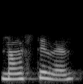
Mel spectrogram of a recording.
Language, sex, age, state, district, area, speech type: Sanskrit, female, 18-30, Kerala, Thrissur, rural, conversation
